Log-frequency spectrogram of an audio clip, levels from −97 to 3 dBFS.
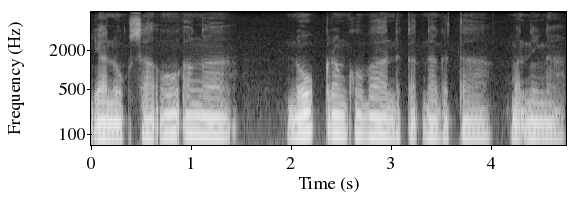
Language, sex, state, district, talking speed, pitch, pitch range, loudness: Garo, male, Meghalaya, South Garo Hills, 90 wpm, 85 Hz, 80-100 Hz, -17 LUFS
